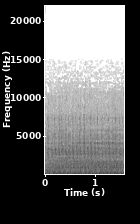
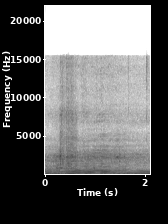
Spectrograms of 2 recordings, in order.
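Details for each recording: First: Honda TMX 155 single-cylinder motorcycle idling before engine teardown: loud, rough thumping clatter and excessive vibration; worn connecting rod and scored cylinder. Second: Honda TMX 155 single-cylinder first run after an engine rebuild for noise and vibration, with a new clutch damper and all transmission bearings: a steady, even beat at fast idle with no knocks or rattles; normal running.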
